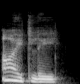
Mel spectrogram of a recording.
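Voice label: "idly", English, British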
